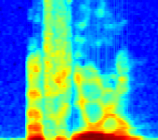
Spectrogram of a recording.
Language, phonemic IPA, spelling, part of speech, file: French, /a.fʁi.jɔ.lɑ̃/, affriolant, verb / adjective, Fr-affriolant.ogg
- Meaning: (verb) present participle of affrioler; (adjective) alluring, enticing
